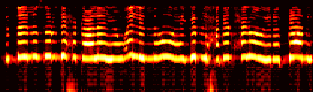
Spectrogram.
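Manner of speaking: put-on high little girl's voice telling her story near tears; a rescued child sobbing for her mama; tearful little girl. (بنت صغيرة بتحكي وهي على وش عياط وعايزة مامتها)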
